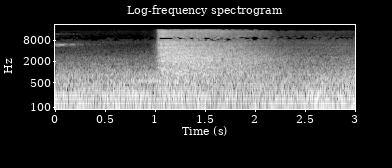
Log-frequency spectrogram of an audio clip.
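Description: Air hisses loudly from a train and slowly fades.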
